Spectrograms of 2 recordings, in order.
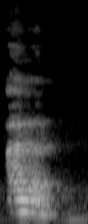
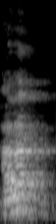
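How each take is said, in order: First: The greeting is said in full, all syllables clear. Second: The greeting is said quickly, clipped to two syllables. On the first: "अरबी लोग ज़्यादातर अहलन कहते हैं" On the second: "जल्दी में कहते हैं हला"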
